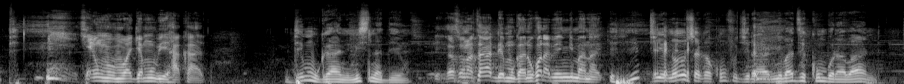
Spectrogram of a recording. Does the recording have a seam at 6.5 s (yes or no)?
yes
